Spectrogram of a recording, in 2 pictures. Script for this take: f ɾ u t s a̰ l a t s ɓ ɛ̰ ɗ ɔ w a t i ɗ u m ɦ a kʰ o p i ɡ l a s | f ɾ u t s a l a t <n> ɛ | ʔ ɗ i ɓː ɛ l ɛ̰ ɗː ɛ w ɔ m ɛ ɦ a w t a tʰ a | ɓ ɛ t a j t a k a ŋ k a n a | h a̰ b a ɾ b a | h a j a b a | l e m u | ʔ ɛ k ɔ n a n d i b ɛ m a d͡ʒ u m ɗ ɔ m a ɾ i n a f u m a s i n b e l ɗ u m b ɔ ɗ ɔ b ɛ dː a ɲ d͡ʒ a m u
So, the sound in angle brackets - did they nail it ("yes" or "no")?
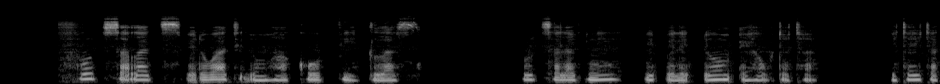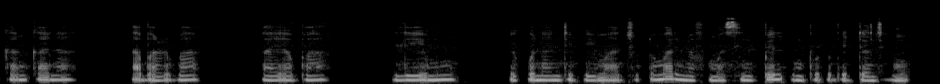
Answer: yes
